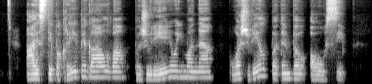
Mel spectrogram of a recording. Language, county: Lithuanian, Marijampolė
